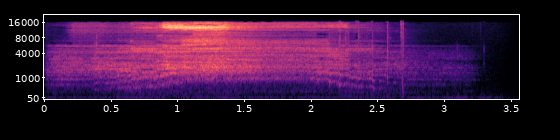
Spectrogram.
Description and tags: blow cor
blowing into a cor anglais (no reed) and keying up then down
